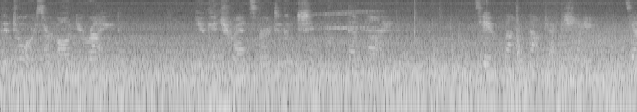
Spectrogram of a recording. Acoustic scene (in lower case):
subway train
